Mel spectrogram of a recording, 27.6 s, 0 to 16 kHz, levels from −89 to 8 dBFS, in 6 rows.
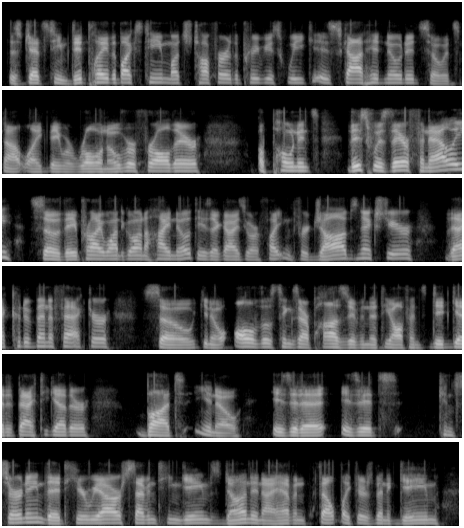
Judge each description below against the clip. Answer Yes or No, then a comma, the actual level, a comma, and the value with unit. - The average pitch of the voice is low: No, medium, 155 Hz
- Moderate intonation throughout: Yes, average, 3.1 semitones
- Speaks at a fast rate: Yes, fast, 220 wpm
